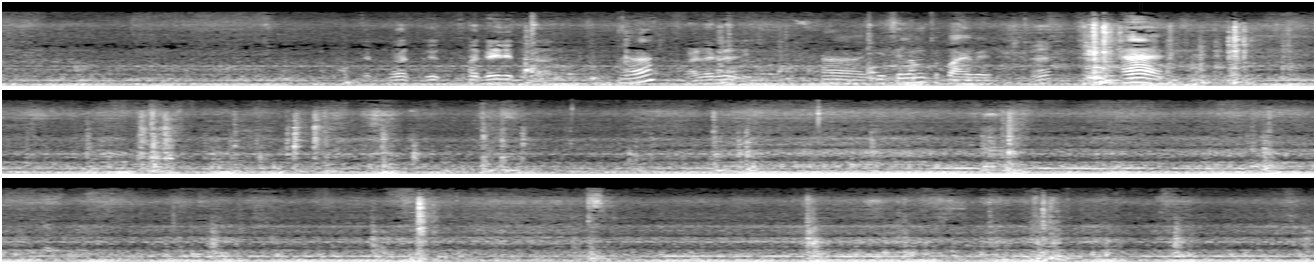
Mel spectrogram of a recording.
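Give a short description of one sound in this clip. A backhoe bucket scrapes and digs into soil.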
